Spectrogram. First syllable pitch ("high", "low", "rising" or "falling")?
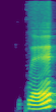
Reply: rising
